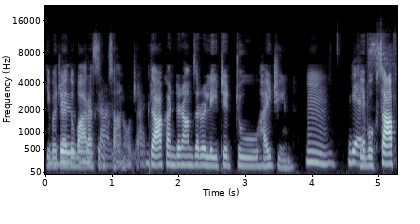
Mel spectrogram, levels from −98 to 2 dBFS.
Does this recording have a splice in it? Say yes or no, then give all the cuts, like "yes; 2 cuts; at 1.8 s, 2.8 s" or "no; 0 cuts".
yes; 1 cut; at 1.6 s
